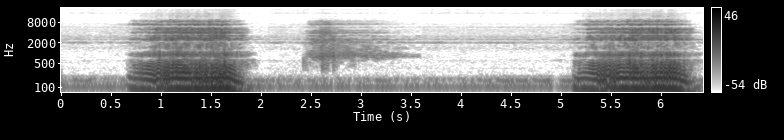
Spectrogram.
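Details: Two loud, low, rattling snores on the in-breath during sleep, with a soft exhale between them; ordinary snoring.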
